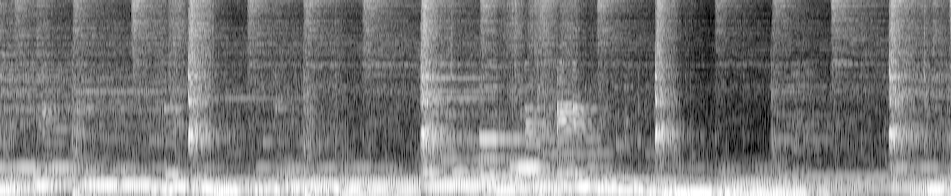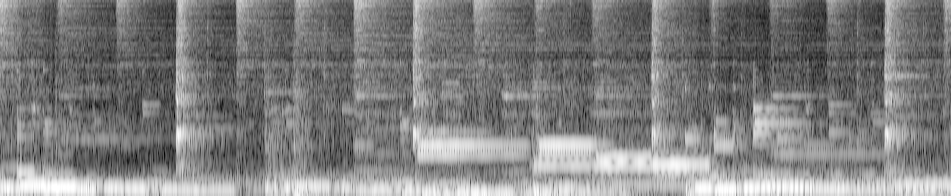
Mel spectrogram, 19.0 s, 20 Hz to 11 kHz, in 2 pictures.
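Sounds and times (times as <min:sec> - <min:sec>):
bass guitar: 0:00.0 - 0:19.0
drum kit: 0:00.0 - 0:19.0
electric guitar lines: 0:00.0 - 0:19.0.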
